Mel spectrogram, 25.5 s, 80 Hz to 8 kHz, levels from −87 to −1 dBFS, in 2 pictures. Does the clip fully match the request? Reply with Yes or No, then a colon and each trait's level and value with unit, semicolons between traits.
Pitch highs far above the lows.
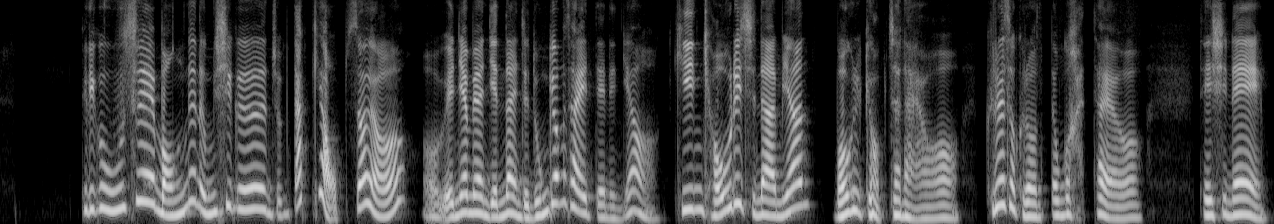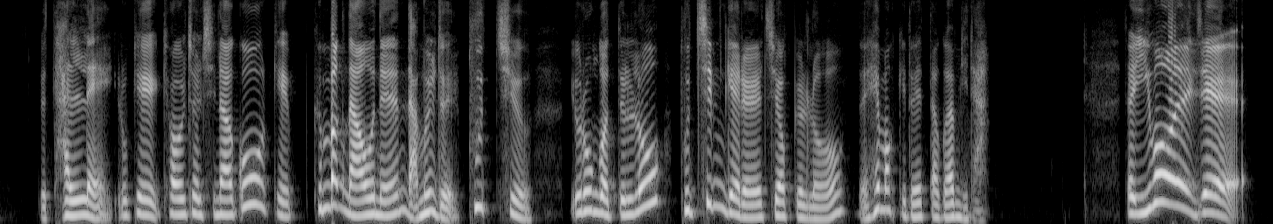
Yes: wide, 6.3 semitones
